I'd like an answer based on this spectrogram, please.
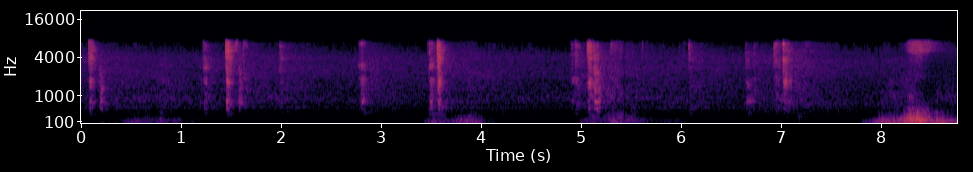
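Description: Ratchet wrench clicking in short, irregular bursts as a 13 mm nut on an AC line fitting is tightened, with a few dull low thumps, the loudest near the end.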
